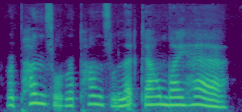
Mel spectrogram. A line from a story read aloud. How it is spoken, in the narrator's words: said he ... cried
